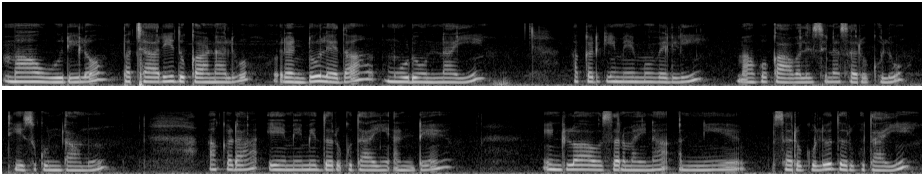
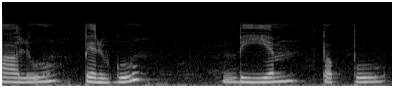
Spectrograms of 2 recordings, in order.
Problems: background sounds at intervals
